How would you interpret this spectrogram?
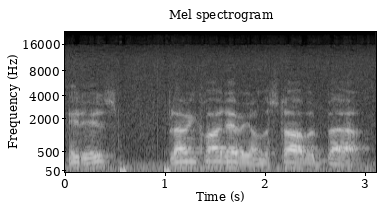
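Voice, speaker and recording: A man playing a patient, brisk Royal Navy instructor in a 1940s British training film, firm and fond of prompting with questions. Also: on the low side, fairly bright tone, natural voice. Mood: instructive. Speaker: naval steering instructor. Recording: noisy 1940s film soundtrack.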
